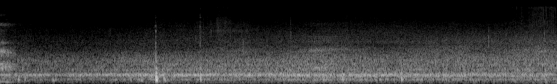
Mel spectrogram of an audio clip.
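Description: Honey bees in an open hive give off a constant, close buzzing hum, steady and dense, with a faint tap or two at one point.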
